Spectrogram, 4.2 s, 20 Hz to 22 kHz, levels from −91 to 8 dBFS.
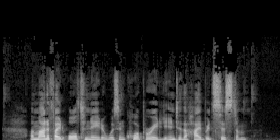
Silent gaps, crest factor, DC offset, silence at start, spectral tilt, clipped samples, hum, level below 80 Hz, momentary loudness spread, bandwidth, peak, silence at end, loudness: none; 20 dB; under 0.1%; 0.45 s; -4 dB/octave; under 0.1%; none; -62 dBFS; 10 LU; 15.5 kHz; -2 dBFS; 0.55 s; -20 LUFS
